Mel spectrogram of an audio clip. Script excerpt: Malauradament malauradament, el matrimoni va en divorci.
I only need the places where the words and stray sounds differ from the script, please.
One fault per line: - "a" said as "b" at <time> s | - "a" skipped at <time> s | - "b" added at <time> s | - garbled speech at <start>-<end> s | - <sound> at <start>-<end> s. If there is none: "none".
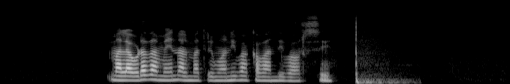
- "malauradament" skipped at 1.8 s
- "acabar" added at 2.5 s
- thud at 3.5-4.2 s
